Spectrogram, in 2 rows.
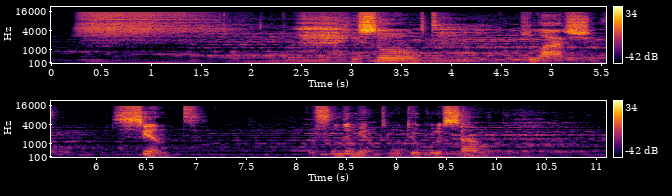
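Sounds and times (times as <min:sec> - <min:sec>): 
deep inhalation during a guided breathing exercise: 0:00.2 - 0:03.0, 0:03.8 - 0:04.6
speech: 0:03.0 - 0:04.0, 0:04.8 - 0:05.6, 0:06.2 - 0:07.0, 0:08.2 - 0:10.6.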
